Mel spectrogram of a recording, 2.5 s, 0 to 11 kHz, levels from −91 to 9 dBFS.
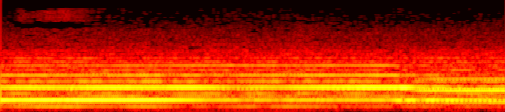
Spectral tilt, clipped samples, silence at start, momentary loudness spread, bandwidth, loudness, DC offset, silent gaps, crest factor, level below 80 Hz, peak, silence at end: -8.5 dB/octave; under 0.1%; 0 s; 7 LU; 4.1 kHz; -17 LUFS; under 0.1%; none; 10 dB; -66 dBFS; -6 dBFS; 0 s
